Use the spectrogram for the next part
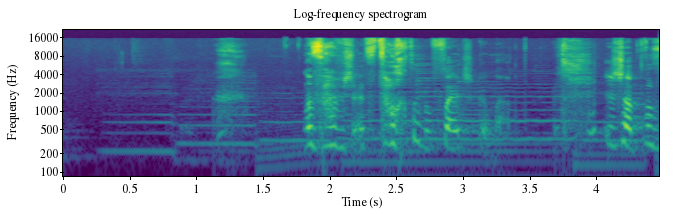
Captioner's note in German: schluchzend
